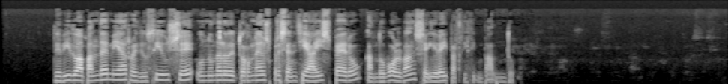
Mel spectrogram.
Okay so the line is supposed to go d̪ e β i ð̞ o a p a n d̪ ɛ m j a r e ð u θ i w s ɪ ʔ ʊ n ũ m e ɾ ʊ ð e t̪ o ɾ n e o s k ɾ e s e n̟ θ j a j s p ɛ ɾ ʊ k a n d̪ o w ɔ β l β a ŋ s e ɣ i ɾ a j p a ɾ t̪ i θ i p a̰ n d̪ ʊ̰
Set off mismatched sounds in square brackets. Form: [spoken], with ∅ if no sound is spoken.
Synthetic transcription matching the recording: d̪ e β i ð̞ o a p a n d̪ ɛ m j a r e ð u θ i w s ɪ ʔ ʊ n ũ m e ɾ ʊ ð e t̪ o ɾ n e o s [p] ɾ e s e n̟ θ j a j s p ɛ ɾ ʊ k a n d̪ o [β] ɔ [∅] l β a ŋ s e ɣ i ɾ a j p a ɾ t̪ i θ i p a̰ n d̪ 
